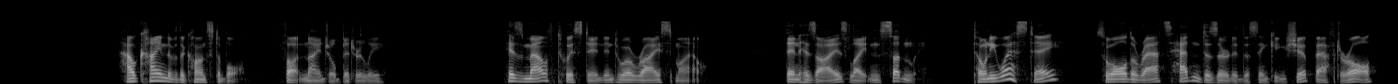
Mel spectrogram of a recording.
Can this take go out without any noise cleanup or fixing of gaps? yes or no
yes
